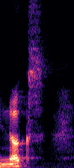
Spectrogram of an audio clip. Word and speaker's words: Nox: Et en fait, on apprend que Pedro, c'est un ancien capitaine des pirates de Nox, je sais pas comment tu le prononces, moi je le dis Nox, N-O-X.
